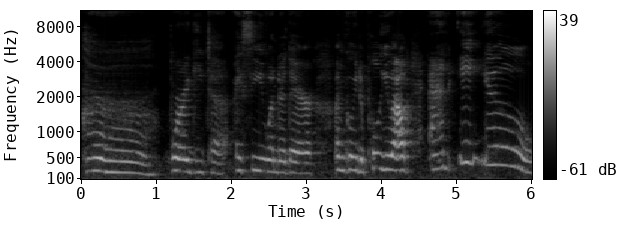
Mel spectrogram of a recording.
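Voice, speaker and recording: A woman puts on a growling character voice at a high pitch. She goes at a fairly slow pace with lively intonation. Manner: menacing, predatory.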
